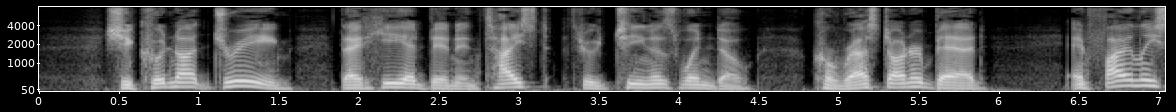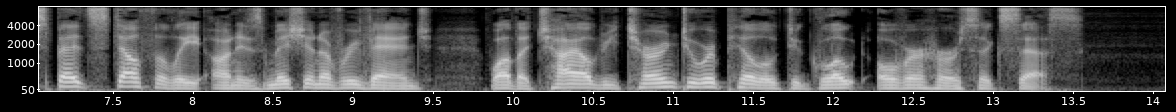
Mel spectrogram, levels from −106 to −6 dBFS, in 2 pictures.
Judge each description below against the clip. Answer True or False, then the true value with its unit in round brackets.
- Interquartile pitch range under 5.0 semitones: False (5.4 semitones)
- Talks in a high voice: False (115 Hz)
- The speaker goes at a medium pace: True (160 wpm)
